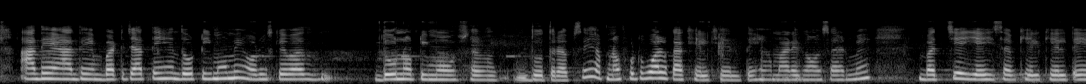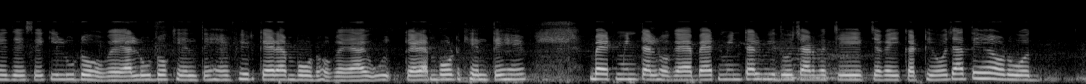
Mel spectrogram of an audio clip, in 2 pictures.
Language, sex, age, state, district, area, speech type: Hindi, female, 45-60, Bihar, Begusarai, rural, spontaneous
